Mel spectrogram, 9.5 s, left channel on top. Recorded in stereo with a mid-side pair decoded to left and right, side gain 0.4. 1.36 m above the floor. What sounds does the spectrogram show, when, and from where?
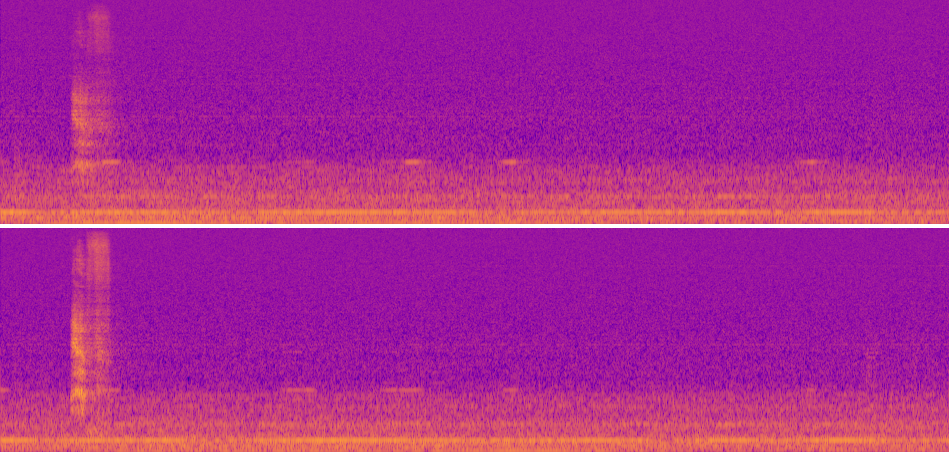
0.7 s whispering: 70° right, 1.3 m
